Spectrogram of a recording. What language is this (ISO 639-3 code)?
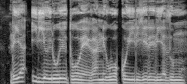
kik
